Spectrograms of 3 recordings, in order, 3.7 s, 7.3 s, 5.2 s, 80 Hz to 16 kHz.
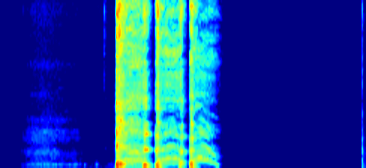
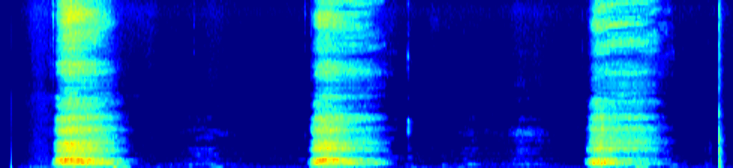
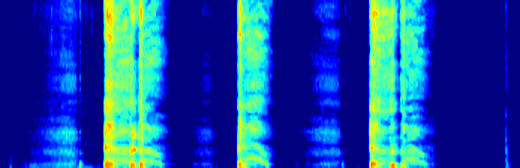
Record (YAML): cough_length: 3.7 s
cough_amplitude: 32768
cough_signal_mean_std_ratio: 0.29
exhalation_length: 7.3 s
exhalation_amplitude: 21433
exhalation_signal_mean_std_ratio: 0.37
three_cough_length: 5.2 s
three_cough_amplitude: 32768
three_cough_signal_mean_std_ratio: 0.32
survey_phase: beta (2021-08-13 to 2022-03-07)
age: 18-44
gender: Female
wearing_mask: 'No'
symptom_none: true
symptom_onset: 12 days
smoker_status: Current smoker (1 to 10 cigarettes per day)
respiratory_condition_asthma: false
respiratory_condition_other: false
recruitment_source: REACT
submission_delay: 1 day
covid_test_result: Negative
covid_test_method: RT-qPCR
influenza_a_test_result: Negative
influenza_b_test_result: Negative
